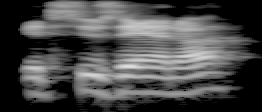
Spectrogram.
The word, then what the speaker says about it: Susanna: And just so you know, it's Susanna. The E is pronounced like an A. It's for Susanna.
